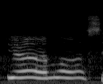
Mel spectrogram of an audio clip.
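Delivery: very high imitated child; little kid voice. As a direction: squeak it like a small child. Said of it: "the kid was like".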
